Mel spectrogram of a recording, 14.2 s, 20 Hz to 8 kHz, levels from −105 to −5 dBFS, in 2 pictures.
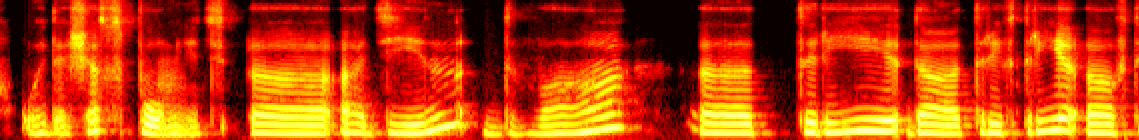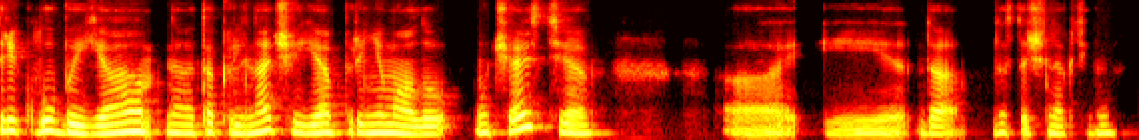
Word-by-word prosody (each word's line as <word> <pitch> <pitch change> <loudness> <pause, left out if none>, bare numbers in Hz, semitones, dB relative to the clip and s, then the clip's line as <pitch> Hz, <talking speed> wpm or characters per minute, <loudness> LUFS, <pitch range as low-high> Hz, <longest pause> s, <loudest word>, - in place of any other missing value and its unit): Ой, 175 +3 -4
дай - - -6
сейчас 220 +2 +1
вспомнить, 170 -7 -1 0.2
э, - - +1 0.5
1, 190 - 0
2, 180 - -1 0.4
э, 185 -2 +3 0.2
3, 225 +3 +4
да, 175 -2 +3
3 190 +2 -1
в 180 - -12
3 225 +3 +3
э, 190 0 +4
в 170 - -10
3 230 +5 +1
клуба 215 -3 +1
я, 185 +5 +4
м, 180 -2 -1
так 200 0 -4
или 175 - 0
иначе 220 +2 0
я 180 +2 +2
принимала 185 -5 0 0.2
участие, 195 - -1 0.7
э, - - -6 0.2
и, 90 +3 -6
да, 165 -1 -4 0.2
достаточно 180 -1 -5
активно. 175 +1 -9
185 Hz, 125 wpm, -20 LUFS, 175-210 Hz, 0.7 s, 3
